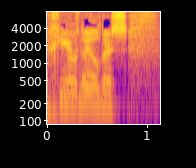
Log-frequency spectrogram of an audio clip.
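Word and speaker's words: Geert Wilders: Хирт, ну, по-голландски произносится Хирт Вилдерс, он лидер партии для свободы, ПВВ называется, Партия for the Freiheit, и по-голландски.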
